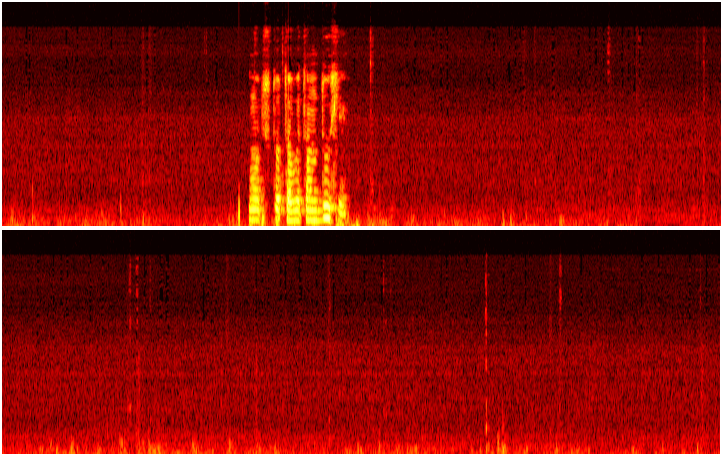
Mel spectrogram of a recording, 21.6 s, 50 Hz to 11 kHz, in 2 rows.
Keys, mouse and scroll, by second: 3.0 middle click, 5.7 middle click, 5.7 g, 9.0 middle click, 10.3 click, 11.0 g, 13.0 middle click, 16.4 middle click, 16.4 click, 18.0 r, 21.3 middle click.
